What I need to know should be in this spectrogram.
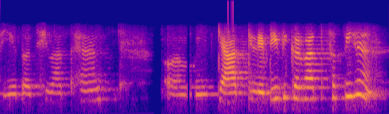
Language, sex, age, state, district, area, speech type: Hindi, female, 18-30, Bihar, Samastipur, rural, conversation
